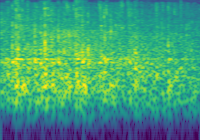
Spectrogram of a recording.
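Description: Faint scattered knocking of members thumping their desks in a large chamber, trailing off near the end.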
